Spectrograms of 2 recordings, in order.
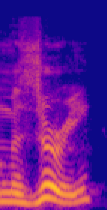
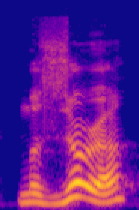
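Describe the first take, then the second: First: Missouri ending in "ee"; Missouri with a clear final "ee" sound; alternate pronunciation. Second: Missouri ending in "uh"; Missouri with a final schwa, like "Mizzoura"; regional pronunciation. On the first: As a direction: say Missouri as "muh-ZUR-ee". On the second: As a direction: say Missouri as "muh-ZUR-uh". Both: Shown as a demonstration. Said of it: "depending on how you wanna say it".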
